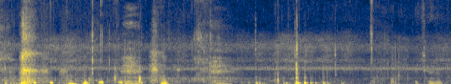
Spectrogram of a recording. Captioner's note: person laughing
